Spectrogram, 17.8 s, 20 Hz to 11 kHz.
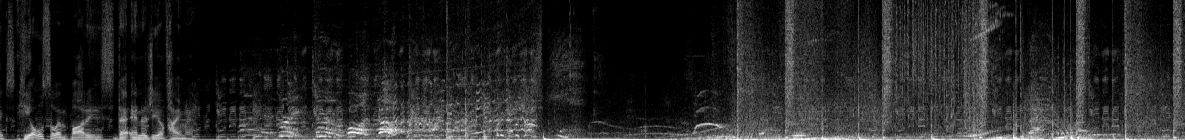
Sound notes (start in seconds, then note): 9.7 screams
